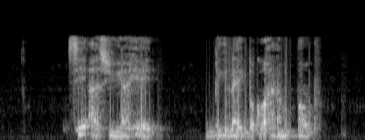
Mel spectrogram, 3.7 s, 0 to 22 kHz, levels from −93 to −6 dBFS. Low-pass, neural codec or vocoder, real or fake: 7.2 kHz; vocoder, 44.1 kHz, 128 mel bands, Pupu-Vocoder; fake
